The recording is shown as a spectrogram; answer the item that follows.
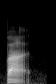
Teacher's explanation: sharp falling tone with a heavy glottal stop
